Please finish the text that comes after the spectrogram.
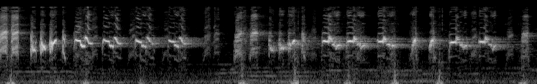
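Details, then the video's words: Sooty-headed bulbul in vigorous song, recorded without additions as a lure for its own kind: two runs of fast, bubbling whistled notes, each broken by sharp dry clicks, with a short pause between. "Suara Burung Kutilang Gacor ASLI Tanpa isian, Ampuh untuk Pikat Kutilang bikin kutilang Ribut gacor"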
